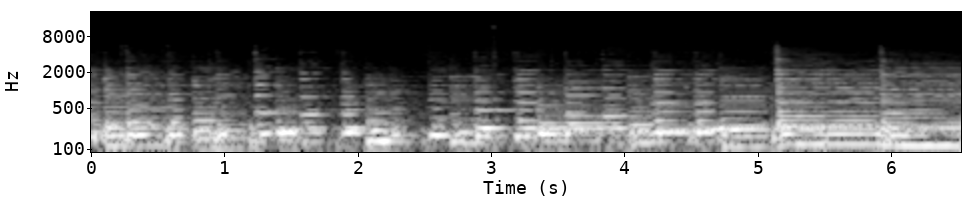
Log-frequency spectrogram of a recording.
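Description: Grand piano played solo: a steady run of struck chords over sustained low bass notes.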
